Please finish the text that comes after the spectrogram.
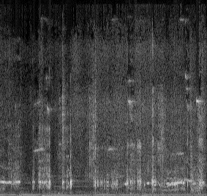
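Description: A flock of RTL chickens clucks and murmurs nearby in a steady, overlapping chatter, with occasional sharper squawks rising above the low, continuous cackling.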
